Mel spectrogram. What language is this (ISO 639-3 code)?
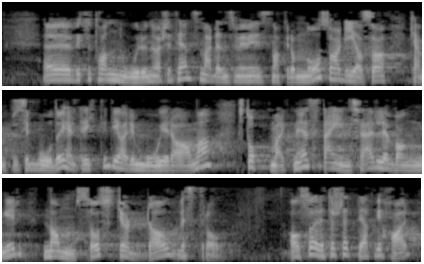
nob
